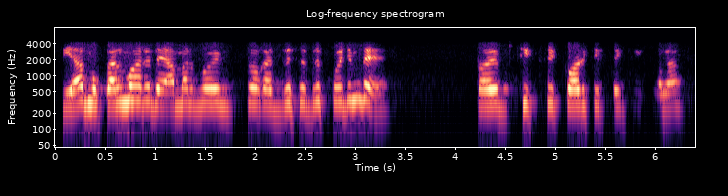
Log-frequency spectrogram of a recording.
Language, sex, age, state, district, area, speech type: Assamese, female, 30-45, Assam, Nalbari, rural, conversation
